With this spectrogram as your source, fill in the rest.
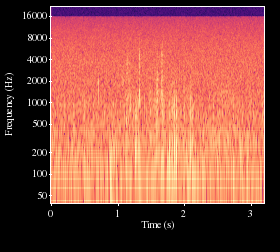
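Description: A baby coos softly up close.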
